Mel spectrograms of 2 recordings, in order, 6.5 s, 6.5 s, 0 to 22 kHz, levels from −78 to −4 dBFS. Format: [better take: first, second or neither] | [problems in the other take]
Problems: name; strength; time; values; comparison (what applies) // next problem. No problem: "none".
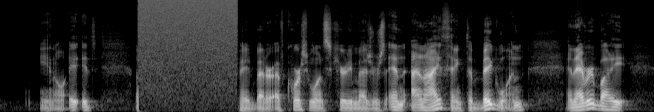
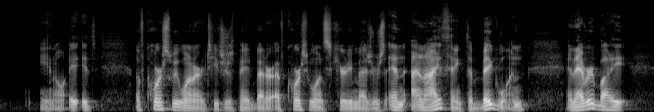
second | audio cutting out; filled with static; at 1.5 s for 1 s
